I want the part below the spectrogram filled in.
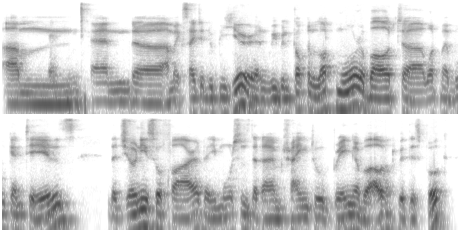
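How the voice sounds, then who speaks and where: A man from northeast India with an Indian accent, giving reflective, thoughtful interview answers as an author, measured and pausing mid-sentence. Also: low-pitched, a little mellow. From Assam, northeast India. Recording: echoey room, dull muffled sound.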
